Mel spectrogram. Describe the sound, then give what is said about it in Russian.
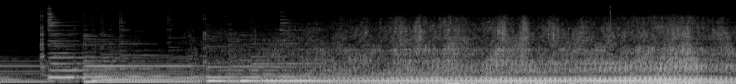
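A propeller airplane circling over a village, its engine droning steadily, starting up with a sputter and settling into a loud, continuous low hum with a buzzing, rising tone. “На следующий день Нева услышал знакомый гул деревянной пчелы и побежал к просеке, чтобы посмотреть, как она кружит над селом.”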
